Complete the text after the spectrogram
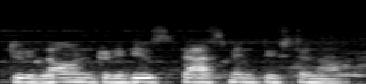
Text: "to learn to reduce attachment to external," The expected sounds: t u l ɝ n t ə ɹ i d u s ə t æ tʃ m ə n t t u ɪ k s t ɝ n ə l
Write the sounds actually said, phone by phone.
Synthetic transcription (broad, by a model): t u l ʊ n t ɹ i d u s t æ s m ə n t t u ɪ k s t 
